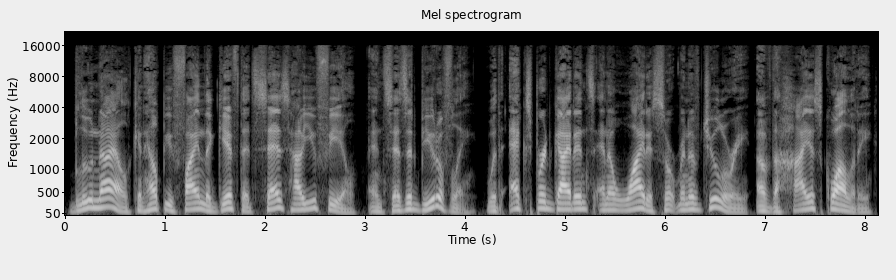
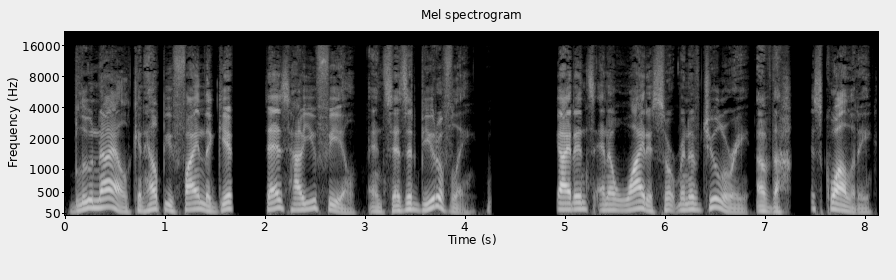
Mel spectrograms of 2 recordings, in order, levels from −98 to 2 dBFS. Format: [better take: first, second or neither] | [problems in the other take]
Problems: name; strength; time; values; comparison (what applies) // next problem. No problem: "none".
first | audio cutting out; at 1.5 s, at 4.5 s for 0.5 s and at 7.5 s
